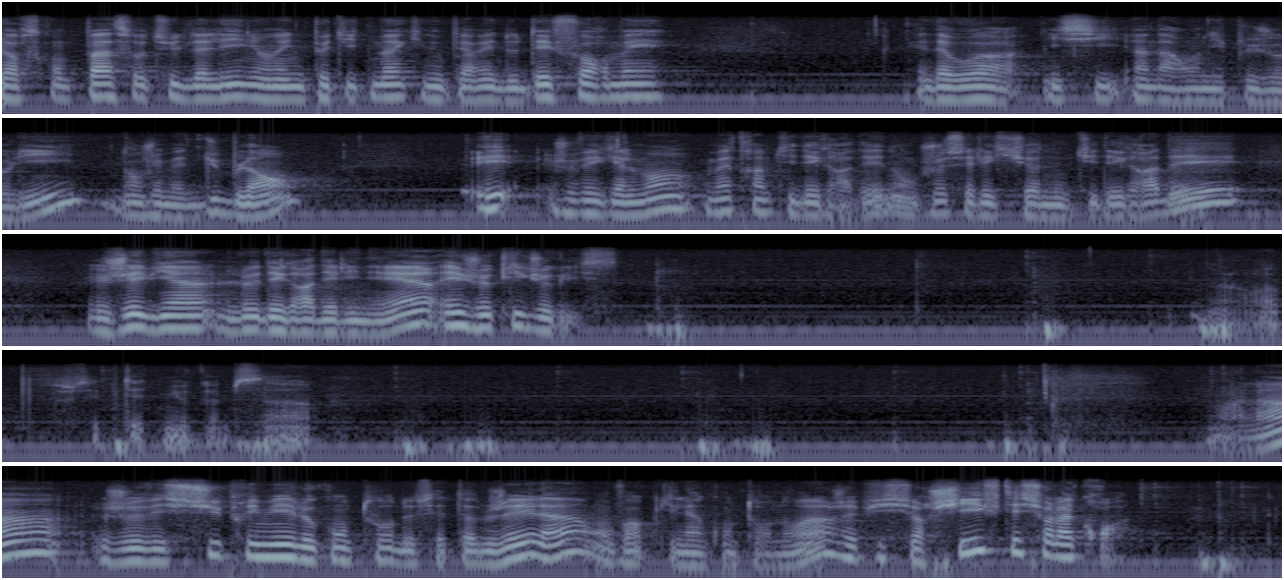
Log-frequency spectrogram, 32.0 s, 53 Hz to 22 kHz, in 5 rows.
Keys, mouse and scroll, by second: 1.8-3.5 drag, 3.9 click, 7.5 click, 8.9 click, 15.3-18.5 drag, 18.7-20.3 ctrl+drag, 20.5 ctrl+click, 22.1 click, 23.7 click, 25.3 click, 26.6 click, 31.4-32.0 shift+drag.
